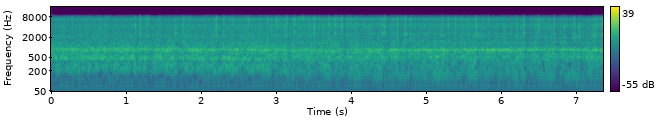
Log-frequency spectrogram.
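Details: Renault Scénic I phase 2 1.9 dCi 105 diesel; idle with a busy, rapid ticking clatter riding over the run; abnormal engine noise, cause not confirmed.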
